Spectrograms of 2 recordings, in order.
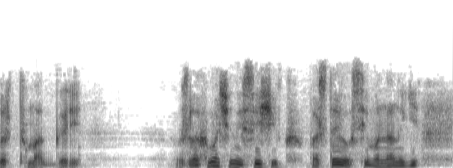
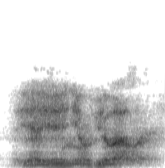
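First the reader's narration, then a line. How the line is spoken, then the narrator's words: Weak voice. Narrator (Russian): сказал Сим слабым голосом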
